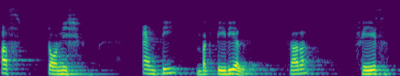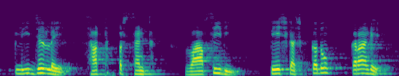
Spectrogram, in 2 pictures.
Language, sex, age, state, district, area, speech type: Punjabi, male, 30-45, Punjab, Fatehgarh Sahib, rural, read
